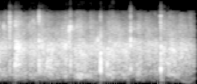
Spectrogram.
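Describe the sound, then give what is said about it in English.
Applause from an audience at a panel-style talk, steady and dense, with sharper individual claps standing out now and then over about two seconds. “Give them a big round of applause, ladies and gentlemen.”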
